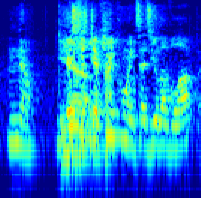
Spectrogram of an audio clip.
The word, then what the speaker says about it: Ki: it is Ki it's key for some reason the name of it so it's pronounced key because they're two yeah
